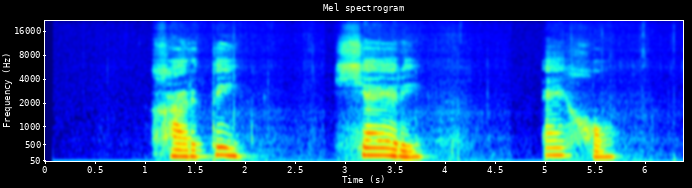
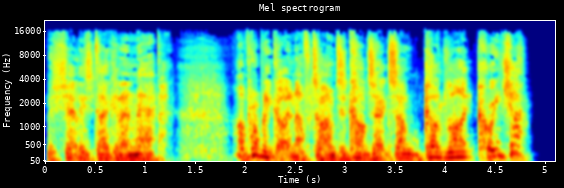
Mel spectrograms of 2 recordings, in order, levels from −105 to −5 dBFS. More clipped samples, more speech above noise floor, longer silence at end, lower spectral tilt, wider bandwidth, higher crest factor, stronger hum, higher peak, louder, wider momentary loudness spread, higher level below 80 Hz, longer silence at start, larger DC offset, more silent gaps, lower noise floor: neither; first, 46 dB vs 20 dB; first, 0.7 s vs 0.3 s; first, -6.5 dB/octave vs -5 dB/octave; first, over 20 kHz vs 16.5 kHz; first, 18 dB vs 12 dB; neither; second, -16 dBFS vs -4 dBFS; second, -32 LUFS vs -16 LUFS; about the same, 15 LU vs 13 LU; second, -70 dBFS vs -30 dBFS; first, 1.1 s vs 0 s; neither; neither; first, -76 dBFS vs -35 dBFS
